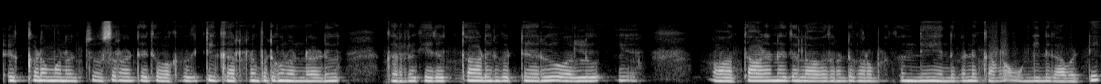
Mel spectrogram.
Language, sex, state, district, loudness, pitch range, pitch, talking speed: Telugu, male, Andhra Pradesh, Guntur, -17 LUFS, 160-175 Hz, 165 Hz, 110 wpm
